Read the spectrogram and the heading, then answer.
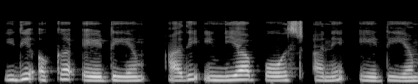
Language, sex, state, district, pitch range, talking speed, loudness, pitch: Telugu, female, Telangana, Hyderabad, 180-210 Hz, 130 wpm, -17 LUFS, 190 Hz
